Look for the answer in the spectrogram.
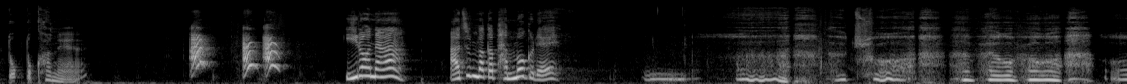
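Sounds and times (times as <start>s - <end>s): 
speech: 0.1s - 1.0s, 3.4s - 5.7s, 6.4s - 11.2s
dog barking: 1.9s - 3.0s.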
